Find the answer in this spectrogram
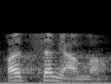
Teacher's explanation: هذا إدغام متقاربين صغير لكون الأول ساكن والثاني متحرك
